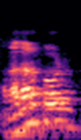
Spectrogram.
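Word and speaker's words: Rutherford: रदरफोर्ड। कभी कभी रुदरफोर्ड भी लोग पढ़ देते हैं, तो रदरफोर्ड का चाहे रुदरफोर्ड, स्पेलिंग रुदरफोर्ड की है तो आप पढ़ सकते हो रुदरफोर्ड।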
